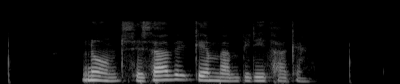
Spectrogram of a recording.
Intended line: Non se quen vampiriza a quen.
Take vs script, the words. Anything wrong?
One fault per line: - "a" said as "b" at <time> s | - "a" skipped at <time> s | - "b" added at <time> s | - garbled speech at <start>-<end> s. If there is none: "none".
- "sabe" added at 1.5 s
